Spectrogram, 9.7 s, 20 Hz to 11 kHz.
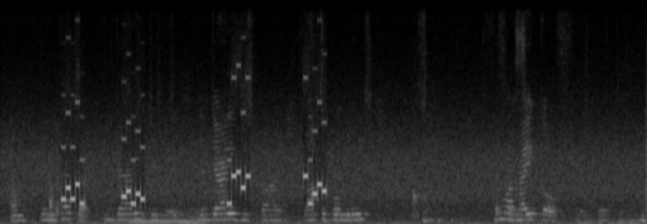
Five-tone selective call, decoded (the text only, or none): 37381 46153 10070 01586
